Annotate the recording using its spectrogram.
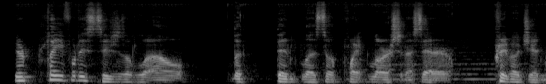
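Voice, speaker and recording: A man puts on a character voice, his pitch medium and his pace moderate. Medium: virtual streamer.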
